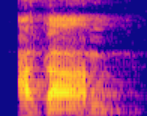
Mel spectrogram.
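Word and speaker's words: אדם: 사람 이름을 히브리어는 이렇게 읽어갑니다. 아담. 발음이 아담. 아, 아담이 사람이란 뜻이에요.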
